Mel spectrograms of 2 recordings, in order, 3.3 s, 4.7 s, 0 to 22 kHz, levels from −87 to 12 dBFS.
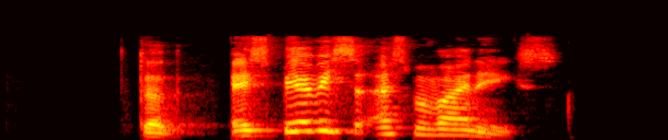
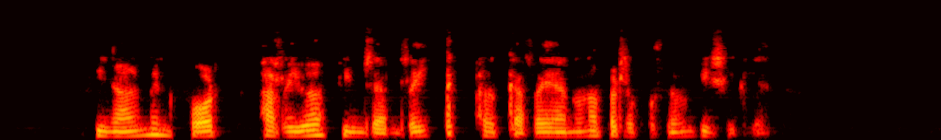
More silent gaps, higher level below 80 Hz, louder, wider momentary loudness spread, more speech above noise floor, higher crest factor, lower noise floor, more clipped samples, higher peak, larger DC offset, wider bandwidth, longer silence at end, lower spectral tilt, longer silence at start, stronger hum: neither; first, -66 dBFS vs -78 dBFS; first, -18 LUFS vs -29 LUFS; first, 17 LU vs 9 LU; first, over 71 dB vs 55 dB; about the same, 20 dB vs 22 dB; first, under -90 dBFS vs -84 dBFS; neither; first, -2 dBFS vs -8 dBFS; neither; about the same, 7.8 kHz vs 7.4 kHz; second, 0.55 s vs 0.9 s; second, -3.5 dB/octave vs -7 dB/octave; first, 0.7 s vs 0.5 s; neither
